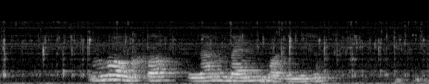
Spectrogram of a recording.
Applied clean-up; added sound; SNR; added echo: none; Sink (filling or washing); 16 dB; reverberation time 0.5 s.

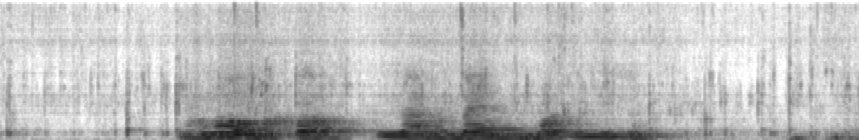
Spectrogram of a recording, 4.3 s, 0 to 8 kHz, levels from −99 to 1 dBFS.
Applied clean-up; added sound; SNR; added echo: neural separator model SepFormer DNS4.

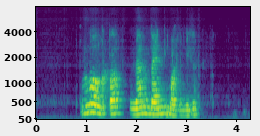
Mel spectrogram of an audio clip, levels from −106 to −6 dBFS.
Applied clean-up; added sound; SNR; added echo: neural mask model DeepFilterNet 3.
